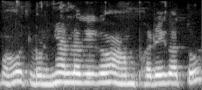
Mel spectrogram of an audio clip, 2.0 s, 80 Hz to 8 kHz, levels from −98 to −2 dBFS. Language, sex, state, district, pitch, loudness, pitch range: Hindi, female, Jharkhand, Sahebganj, 255 Hz, -12 LUFS, 235-270 Hz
